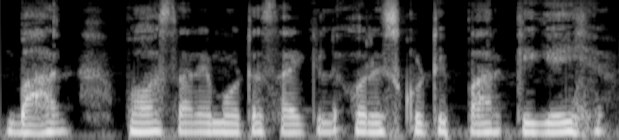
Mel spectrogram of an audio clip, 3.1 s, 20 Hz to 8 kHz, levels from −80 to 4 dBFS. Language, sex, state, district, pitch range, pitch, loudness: Hindi, male, Jharkhand, Ranchi, 140-150 Hz, 145 Hz, -16 LUFS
